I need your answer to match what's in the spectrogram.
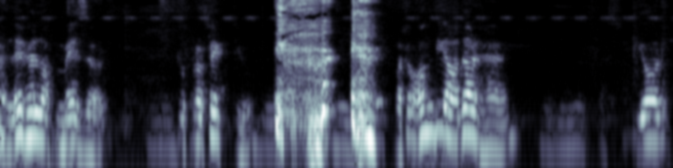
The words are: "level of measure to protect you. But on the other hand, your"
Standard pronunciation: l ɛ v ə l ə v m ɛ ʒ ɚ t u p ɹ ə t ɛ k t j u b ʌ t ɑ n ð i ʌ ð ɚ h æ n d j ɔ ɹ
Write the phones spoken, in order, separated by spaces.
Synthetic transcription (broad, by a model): l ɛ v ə l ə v m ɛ z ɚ t u p ɹ ə t ɛ k t j u b ʌ t ɑ n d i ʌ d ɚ h æ n d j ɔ ɹ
